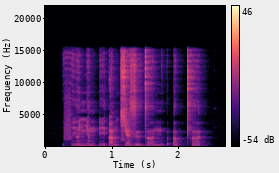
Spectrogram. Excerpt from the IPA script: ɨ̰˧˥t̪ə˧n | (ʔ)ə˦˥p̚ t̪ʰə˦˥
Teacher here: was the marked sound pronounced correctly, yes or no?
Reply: yes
